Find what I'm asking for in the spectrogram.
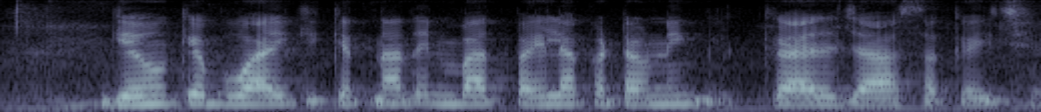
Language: Magahi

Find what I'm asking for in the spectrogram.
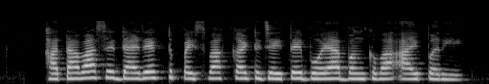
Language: Magahi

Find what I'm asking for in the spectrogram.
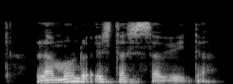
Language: Esperanto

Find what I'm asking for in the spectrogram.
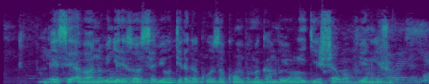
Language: Kinyarwanda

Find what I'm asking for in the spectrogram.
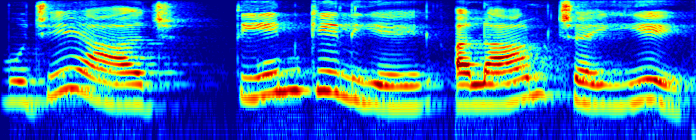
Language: Hindi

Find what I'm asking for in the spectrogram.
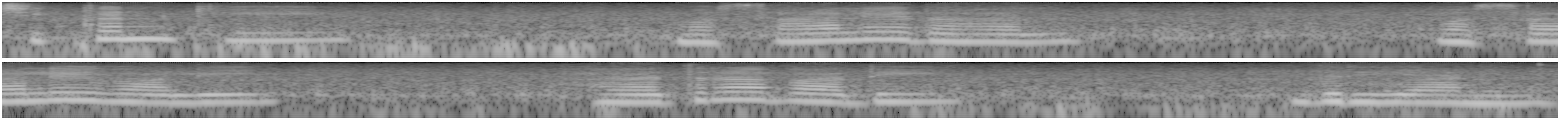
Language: Urdu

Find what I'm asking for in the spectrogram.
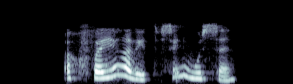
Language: Kabyle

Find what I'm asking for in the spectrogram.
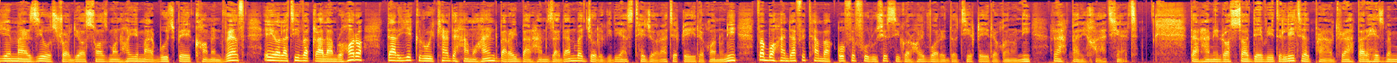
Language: Persian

